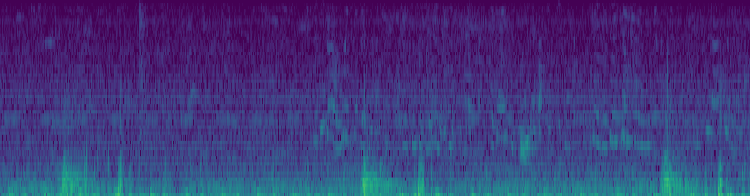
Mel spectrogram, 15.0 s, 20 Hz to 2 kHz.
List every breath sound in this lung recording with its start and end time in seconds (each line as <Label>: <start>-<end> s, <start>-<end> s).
Inhalation: 1.00-2.01 s, 7.12-8.13 s, 13.22-14.23 s
Exhalation: 2.05-2.69 s, 8.25-8.89 s, 14.27-14.91 s
Crackles: 1.00-2.01 s, 2.05-2.69 s, 7.12-8.13 s, 8.25-8.89 s, 13.22-14.23 s, 14.27-14.91 s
